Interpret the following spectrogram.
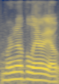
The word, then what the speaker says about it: Mirna Valerio: i am so excited to have with me myrna valerio did i say that right yes you did thank you for pronouncing my name right so excited to have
